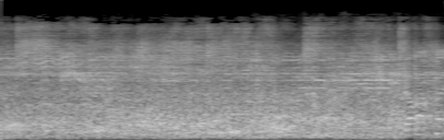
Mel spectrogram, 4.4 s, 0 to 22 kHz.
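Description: Music playing over loudspeakers, mixed with the steady noise of a Dassault Rafale's twin Snecma M88 jet engines as it flies a display.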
